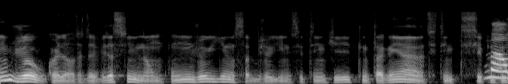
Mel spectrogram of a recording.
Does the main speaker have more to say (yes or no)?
no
